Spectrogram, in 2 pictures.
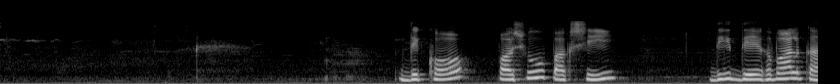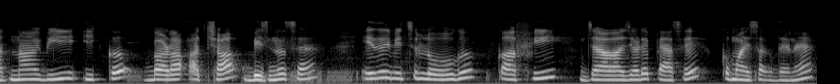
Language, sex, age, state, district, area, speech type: Dogri, female, 30-45, Jammu and Kashmir, Kathua, rural, spontaneous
